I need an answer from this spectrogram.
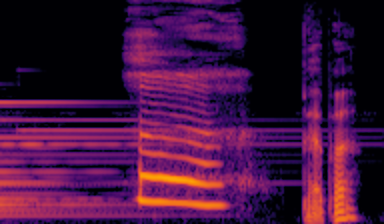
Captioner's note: yawns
